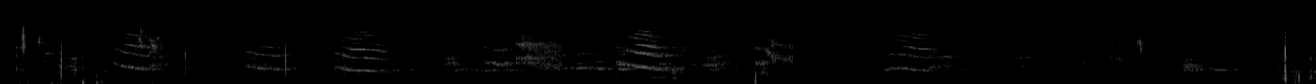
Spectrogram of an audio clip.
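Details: A pet parrot enjoying the rain gives a series of harsh, nasal, wavering squawks, somewhat meow-like, about one every second or two, with brief pauses between bursts.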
